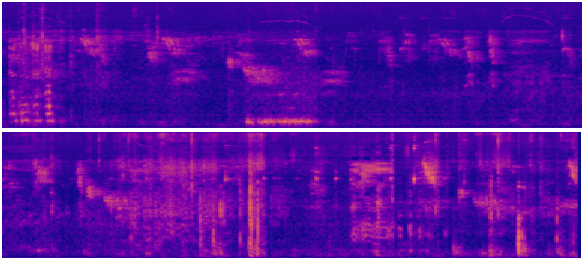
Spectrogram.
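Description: A goat gives a single short, wavering bleat amid chirping birds and scattered background noise.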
